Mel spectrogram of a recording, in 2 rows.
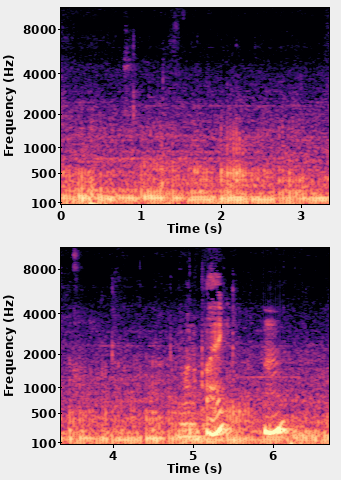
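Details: F2 Savannah cat Zara, a female, purring while playing with her new toy; a steady low rumbling purr throughout, with a person's voice talking to her and two brief rising sounds near the end.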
